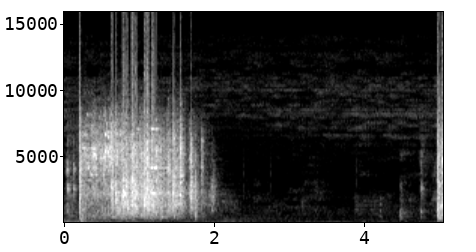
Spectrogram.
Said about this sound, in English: the Glass Smash preset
